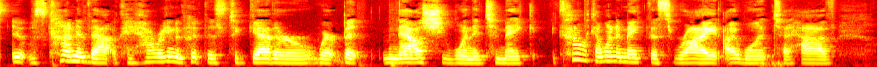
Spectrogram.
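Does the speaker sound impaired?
Yes: cleft palate; congenital.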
